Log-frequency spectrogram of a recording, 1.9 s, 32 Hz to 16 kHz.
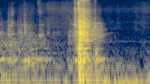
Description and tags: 16. Cash-register closing
Closing a cash-register
box, cash, register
